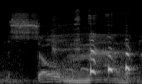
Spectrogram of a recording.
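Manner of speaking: laughing through mad; breaking into a laugh. Real, not acted. Laughs mid sentence.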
